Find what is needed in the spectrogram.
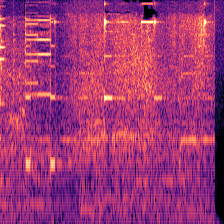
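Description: Television news opening theme music: a dense electronic jingle, with two short blips about half a second in.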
